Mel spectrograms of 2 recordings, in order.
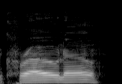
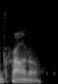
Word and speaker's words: Chrono: Yeah, Chrono. I say it like with a long O, like a crow-no. – Corona. Okay, I'm saying Chrono.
